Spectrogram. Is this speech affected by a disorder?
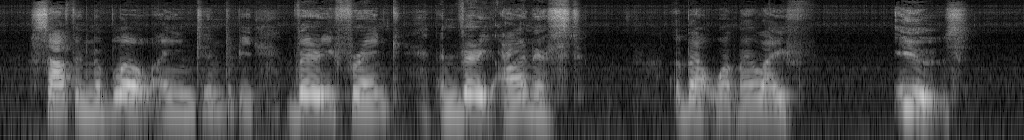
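Yes: cerebral palsy; wheelchair user.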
